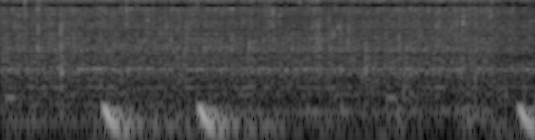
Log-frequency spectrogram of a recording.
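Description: Milkfish (bangus) frying in a pan, a soft steady sizzle broken by three brief popping bursts of spattering oil, quiet and close.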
